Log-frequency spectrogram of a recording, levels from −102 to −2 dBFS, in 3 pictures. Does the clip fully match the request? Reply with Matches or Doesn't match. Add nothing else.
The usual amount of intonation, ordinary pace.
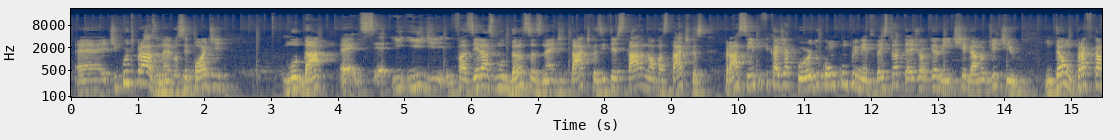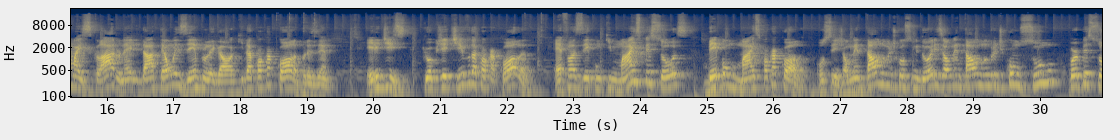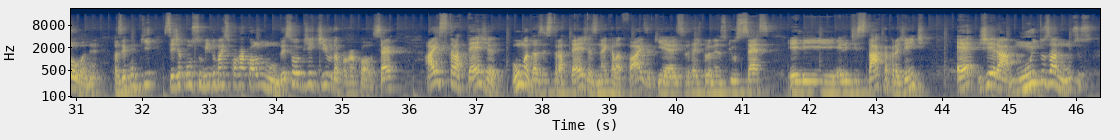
Doesn't match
